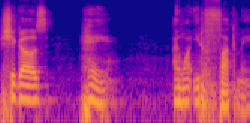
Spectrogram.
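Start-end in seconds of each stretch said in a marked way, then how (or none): 1.0-3.4 hushed, soft half-whisper, like a stage whisper. Retelling words half-whispered close into the ear: imitating a half-whisper. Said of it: "whispers into my ear".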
